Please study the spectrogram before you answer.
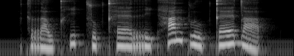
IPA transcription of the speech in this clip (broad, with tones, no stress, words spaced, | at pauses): kra˩˦wkʰi˦˥t̚ su˨˩k̚tʰɛː˧ ri˨˩ʔha˥˩npluː˨˩k̚tɛː˦˥ da˨˩p̚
